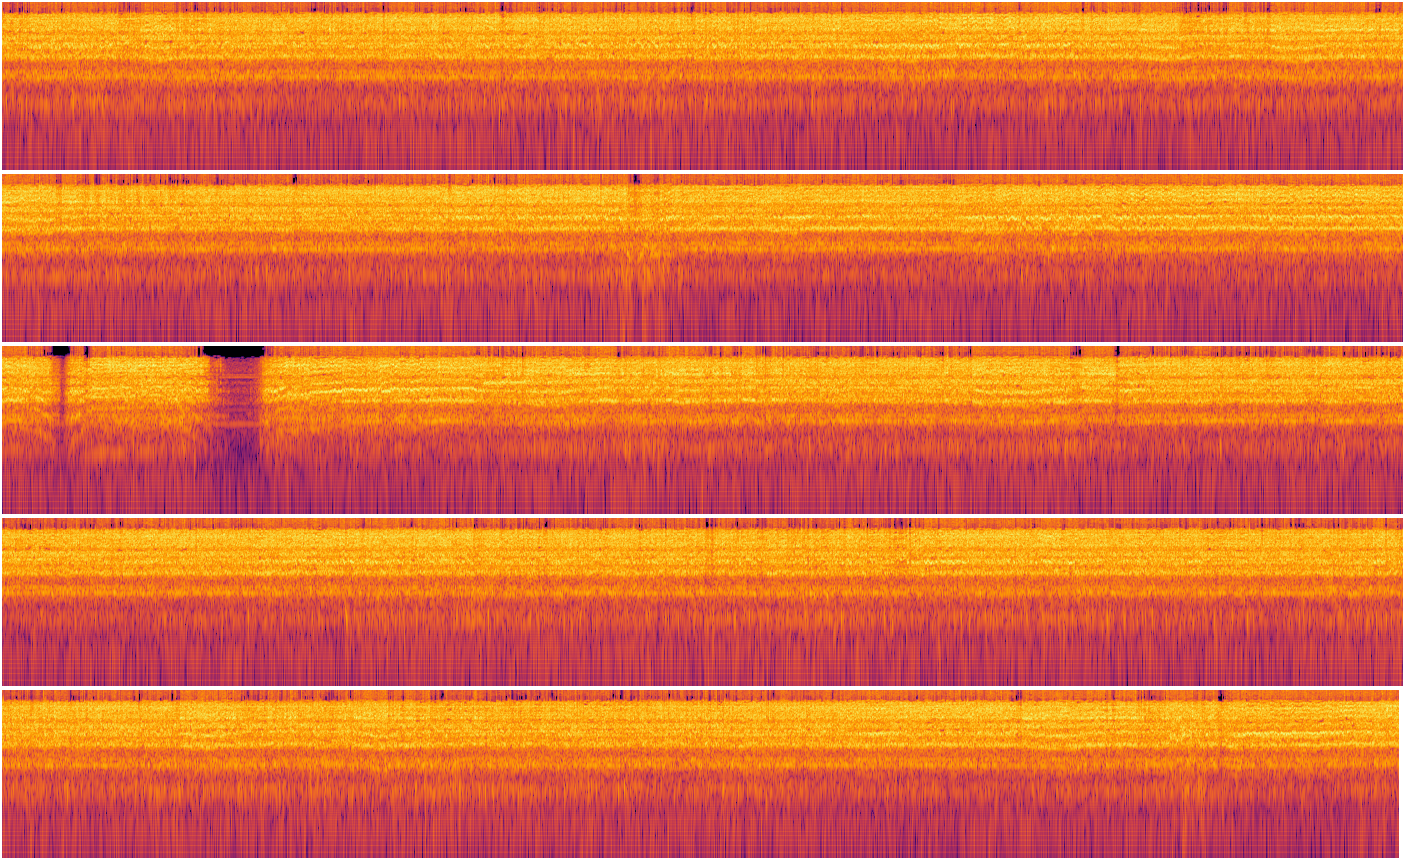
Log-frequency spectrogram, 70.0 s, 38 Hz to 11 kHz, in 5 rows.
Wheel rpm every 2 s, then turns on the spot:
230, 230, 230, 230, 230, 230, 230, 230, 230, 230, 220, 230, 210, 210, 160, 120, 220, 230, 230, 220, 230, 230, 230, 230, 240, 230, 230, 230, 230, 230, 230, 230, 230, 220, 220.
none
